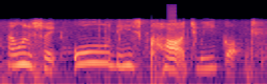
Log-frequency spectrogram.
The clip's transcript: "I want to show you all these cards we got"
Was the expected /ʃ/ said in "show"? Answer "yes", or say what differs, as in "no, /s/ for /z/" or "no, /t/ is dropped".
no, /s/ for /ʃ/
